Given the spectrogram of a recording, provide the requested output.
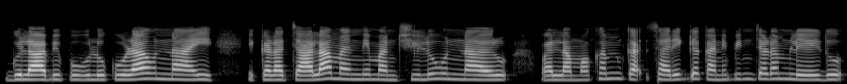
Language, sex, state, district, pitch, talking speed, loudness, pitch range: Telugu, female, Telangana, Hyderabad, 225 Hz, 90 wpm, -22 LUFS, 220-245 Hz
